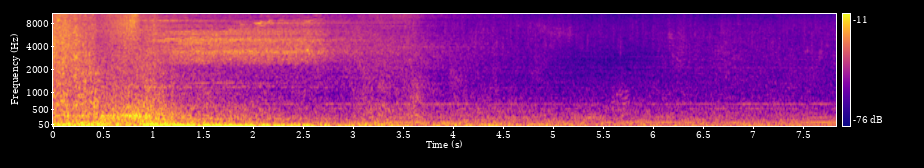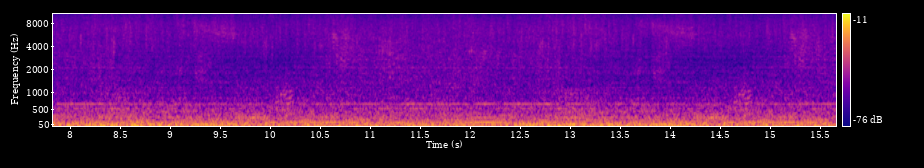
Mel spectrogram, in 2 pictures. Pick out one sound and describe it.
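A triumphant video game fanfare rings out loudly, then fades into soft music.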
